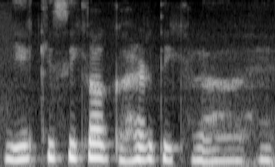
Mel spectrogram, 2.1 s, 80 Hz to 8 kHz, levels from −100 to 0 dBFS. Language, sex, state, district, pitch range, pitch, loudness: Hindi, female, Haryana, Jhajjar, 210-240 Hz, 220 Hz, -17 LUFS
